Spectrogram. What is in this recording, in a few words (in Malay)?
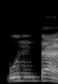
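"buntal", Malay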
